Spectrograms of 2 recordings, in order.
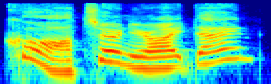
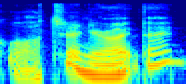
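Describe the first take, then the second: First: High, slow mock complaint; imitated friend's heckle. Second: Much softer, under-the-breath aside; said to oneself. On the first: Friend heckling someone tall, high mock complaint. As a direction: put on a friend's high-pitched grumble. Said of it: "he, he goes". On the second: Retold or imitated. Repeating friend's line to oneself, quiet aside. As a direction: say it quietly, as if only to yourself. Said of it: "I say it to myself sometimes".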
